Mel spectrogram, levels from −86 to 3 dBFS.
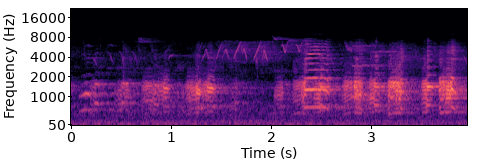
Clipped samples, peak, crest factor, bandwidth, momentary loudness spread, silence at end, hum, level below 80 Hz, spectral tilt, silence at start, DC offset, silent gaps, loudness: under 0.1%; -10 dBFS; 20 dB; 8.6 kHz; 16 LU; 0 s; none; -58 dBFS; -1.5 dB/octave; 0 s; under 0.1%; none; -27 LUFS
